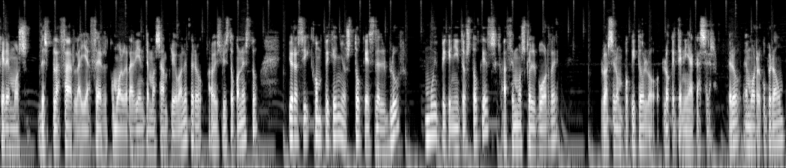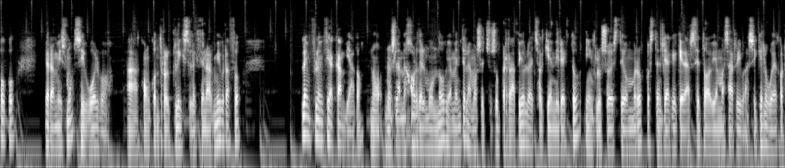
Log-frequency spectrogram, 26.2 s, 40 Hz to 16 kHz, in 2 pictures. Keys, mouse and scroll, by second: 0.5-1.6 drag, 2.0 click, 2.5-2.8 scroll down 2, 2.8 middle click, 3.2 click, 3.7 click, 4.7 click, 5.1 middle click, 5.9 scroll up 1, 6.1 click, 6.3 click, 6.6 click, 6.8 click, 7.0 click, 7.3 click, 7.6 middle click, 8.0 click, 8.2 click, 8.5 click, 8.7 click, 9.0 middle click, 9.3 click, 9.6 click, 9.8 click, 10.3 click, 10.8 scroll down 1, 11.0 middle click, 11.4-11.7 scroll down 1, 11.7 middle click, 13.4 click, 13.9 shift+middle click, 15.7 ctrl+click, 16.1 shift+middle click, 16.8 r, 21.4 shift+middle click, 21.8-22.1 scroll up 1, 22.2 shift+middle click, 24.4 scroll up 2, 26.0 click.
